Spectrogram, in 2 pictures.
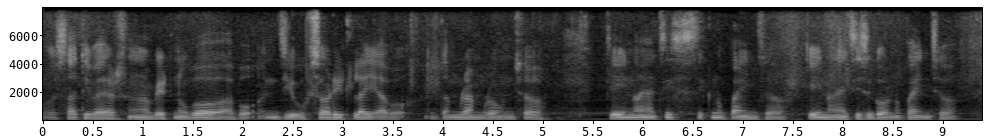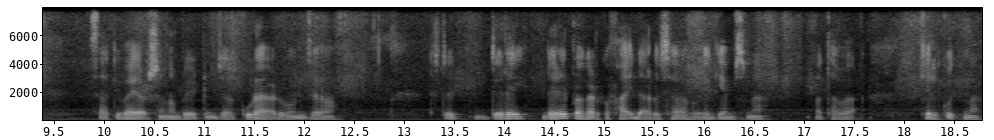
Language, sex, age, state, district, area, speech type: Nepali, male, 18-30, West Bengal, Jalpaiguri, rural, spontaneous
